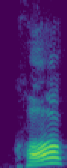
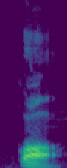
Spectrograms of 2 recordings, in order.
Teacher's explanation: দেখুন আমি বলছি ক। খ কিন্তু শুধু ক এর সঙ্গে একটি হ মিশিয়ে বের হচ্ছে আমাদের মুখ থেকে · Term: মহাপ্রাণ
